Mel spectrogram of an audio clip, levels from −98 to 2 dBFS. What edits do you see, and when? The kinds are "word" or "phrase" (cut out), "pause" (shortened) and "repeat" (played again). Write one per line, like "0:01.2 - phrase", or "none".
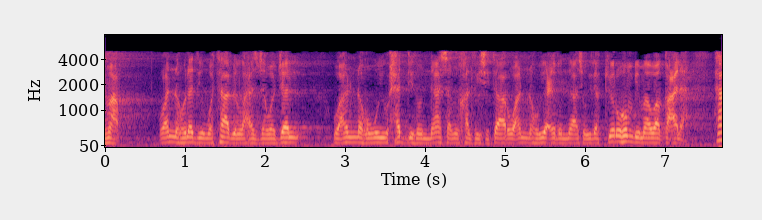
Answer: none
